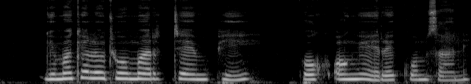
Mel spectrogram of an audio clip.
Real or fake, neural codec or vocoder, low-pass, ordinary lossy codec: real; none; none; none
